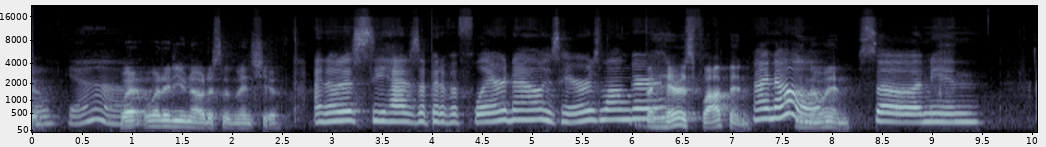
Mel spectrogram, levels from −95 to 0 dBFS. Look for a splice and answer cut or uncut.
cut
